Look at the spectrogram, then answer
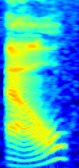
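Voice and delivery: sudden loud pained ow. Acted. Griffin hit with a pistol butt, pained ow. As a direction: cry out as the pistol hits.

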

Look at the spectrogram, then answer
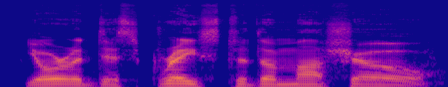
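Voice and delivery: angry bellow; roar. A narrator's reading. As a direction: roar it in disgust at a comrade. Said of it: "Anubishu roared".

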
